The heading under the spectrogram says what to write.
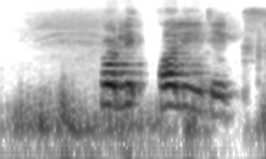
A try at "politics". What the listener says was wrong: Be careful with the politics. Politics, the accent.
